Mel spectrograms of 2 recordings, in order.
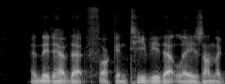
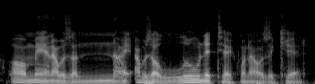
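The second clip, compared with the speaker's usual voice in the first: usual speaking voice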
